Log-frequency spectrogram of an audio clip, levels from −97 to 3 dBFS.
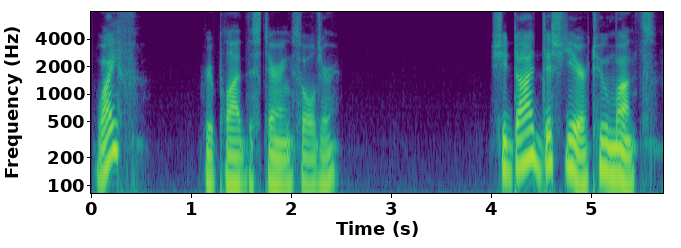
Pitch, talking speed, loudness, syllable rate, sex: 130 Hz, 115 wpm, -18 LUFS, 3.9 syllables/s, male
